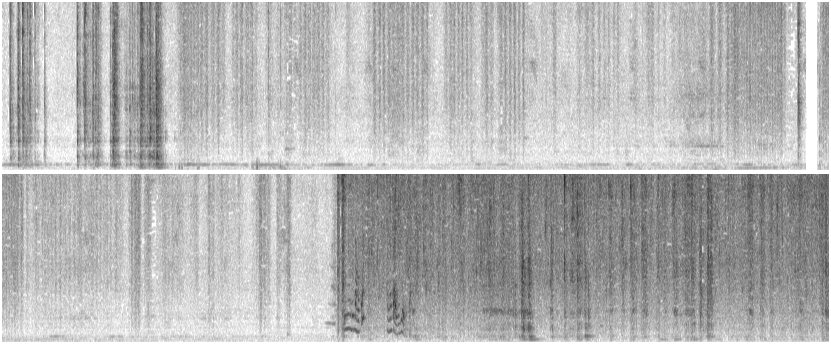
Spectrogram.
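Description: Hands splash and scrub in soapy water.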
